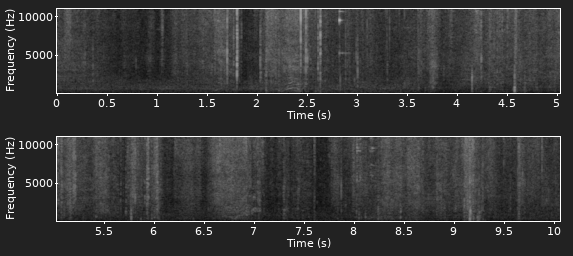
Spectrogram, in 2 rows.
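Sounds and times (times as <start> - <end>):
fabric rustling: 0.0 - 10.0.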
